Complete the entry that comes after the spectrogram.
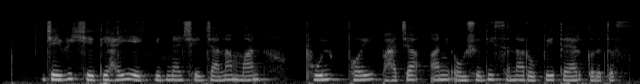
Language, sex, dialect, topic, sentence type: Marathi, female, Northern Konkan, agriculture, statement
